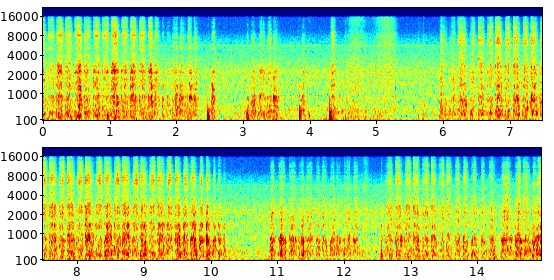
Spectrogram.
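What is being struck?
Felt-tip marker on a cardboard lid.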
